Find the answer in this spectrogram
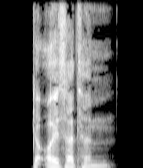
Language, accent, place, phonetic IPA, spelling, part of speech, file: German, Germany, Berlin, [ɡəˈʔɔɪ̯sɐtəm], geäußertem, adjective, De-geäußertem.ogg
- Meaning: strong dative masculine/neuter singular of geäußert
